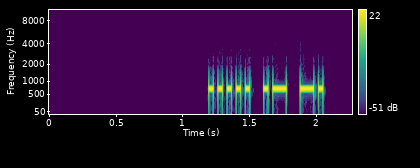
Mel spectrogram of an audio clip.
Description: Morse code, heard as a keyed tone, about 34 wpm, 700 Hz. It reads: 5AN
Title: Common Cut Numbers - 3-Digit 35wpm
